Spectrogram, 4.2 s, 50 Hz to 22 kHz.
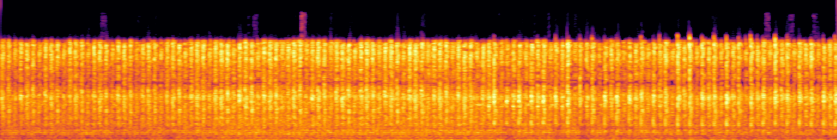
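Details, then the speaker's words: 2016 FAW XPV at idle: uneven idle with an irregular stumble and low knock. The third spark plug wire is leaking current, causing the misfire; plugs to be changed. "तार जो है ना वो current मार रही है यह देख रहे हो फ्रेंड आप र जो है इसकी करट मार र"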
